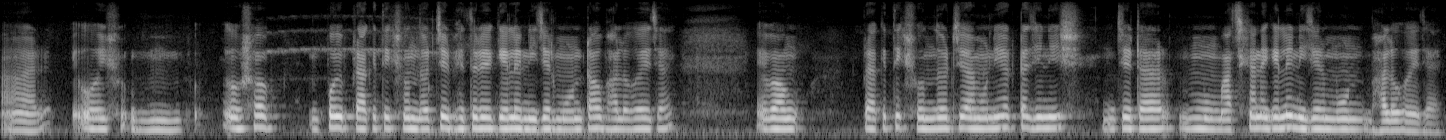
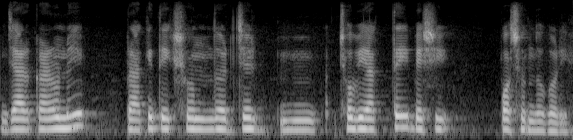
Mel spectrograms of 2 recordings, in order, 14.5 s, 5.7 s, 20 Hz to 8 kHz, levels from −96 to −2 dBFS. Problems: none marked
